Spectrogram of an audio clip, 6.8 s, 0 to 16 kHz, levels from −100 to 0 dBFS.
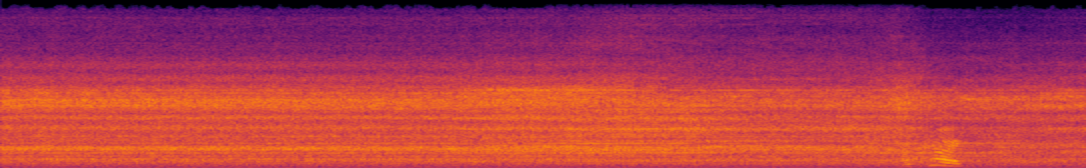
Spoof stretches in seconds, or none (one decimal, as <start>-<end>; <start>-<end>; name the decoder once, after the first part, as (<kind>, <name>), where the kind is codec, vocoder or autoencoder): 0.0-3.9 (vocoder, BigVGAN v2); 5.2-6.8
